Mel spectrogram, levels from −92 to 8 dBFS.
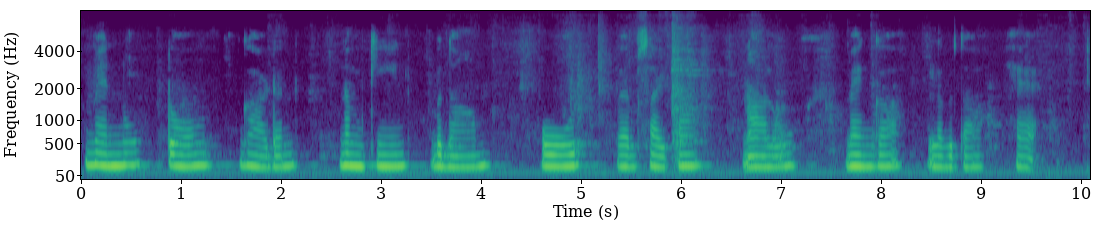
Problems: none marked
